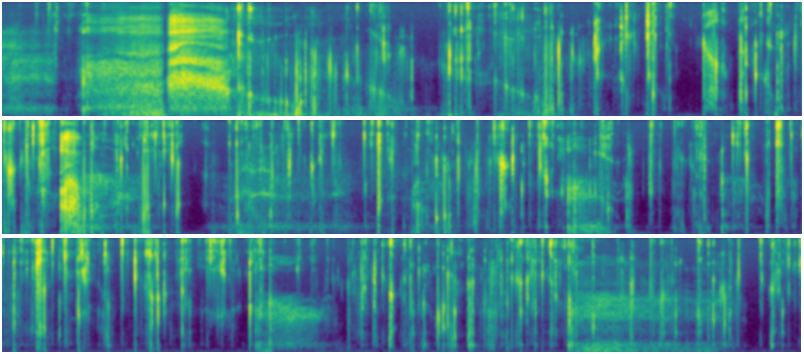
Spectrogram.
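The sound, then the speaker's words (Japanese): ASMR ear-licking mouth sounds, close and wet: many soft smacks, clicks and slurps arriving in irregular bursts, separated by brief breaths and quiet gaps, intimate and low in level throughout. “私がお耳舐めてる間にお召し物も脱いでしまいましょうか。”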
